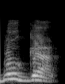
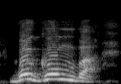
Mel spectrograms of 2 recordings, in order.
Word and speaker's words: Bugumb: How do you pronounce it again? Bugumb. Bugumb.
